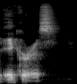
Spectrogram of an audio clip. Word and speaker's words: Icarus: Do you call it Kid Icarus or Kid Icarus? – I mean, I've always said Icarus. That's how I've heard it pronounced because it's like the Greek legend, but I don't know.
